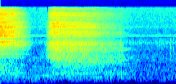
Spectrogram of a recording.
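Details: Loud, harsh, hollow bronchial breath sounds with a clear gap between breaths and no crackles, heard in the final stage of fluid overload or with other lung consolidation; bronchial breath sounds.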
